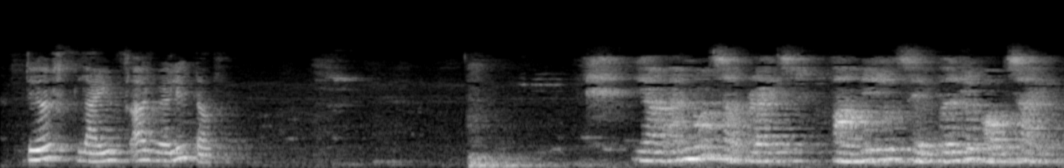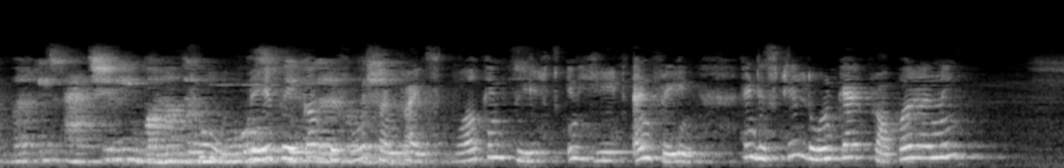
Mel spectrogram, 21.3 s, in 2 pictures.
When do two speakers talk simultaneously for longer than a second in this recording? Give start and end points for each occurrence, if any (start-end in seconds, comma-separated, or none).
12.5-14.6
